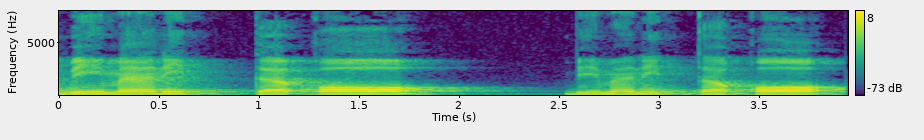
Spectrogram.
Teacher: ഖാഫും അതിൻ്റെ അലിഫും തഫ്ഖീം ചെയ്തുച്ചരിക്കണം. അലിഫിന് അധികം ദീർഘം കൊടുക്കരുത്.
